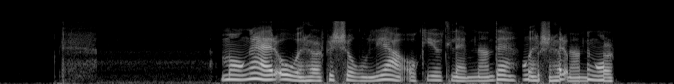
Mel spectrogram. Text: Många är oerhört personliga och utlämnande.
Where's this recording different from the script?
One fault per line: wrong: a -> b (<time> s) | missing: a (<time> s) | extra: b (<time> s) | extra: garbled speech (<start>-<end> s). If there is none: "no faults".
extra: garbled speech (5.2-6.1 s)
